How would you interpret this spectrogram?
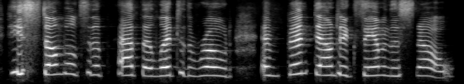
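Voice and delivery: lively read-aloud storytelling; story narration. A narrator's reading. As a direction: narrate the adventure with drama. Reads novel aloud.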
